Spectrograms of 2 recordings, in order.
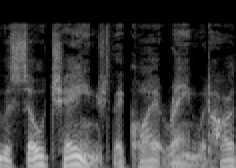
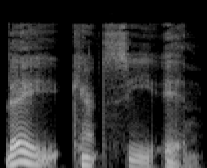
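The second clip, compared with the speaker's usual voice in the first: ancient she-cat; 7 semitones higher, much slower than usual. Acted. Stoneteller speaks.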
